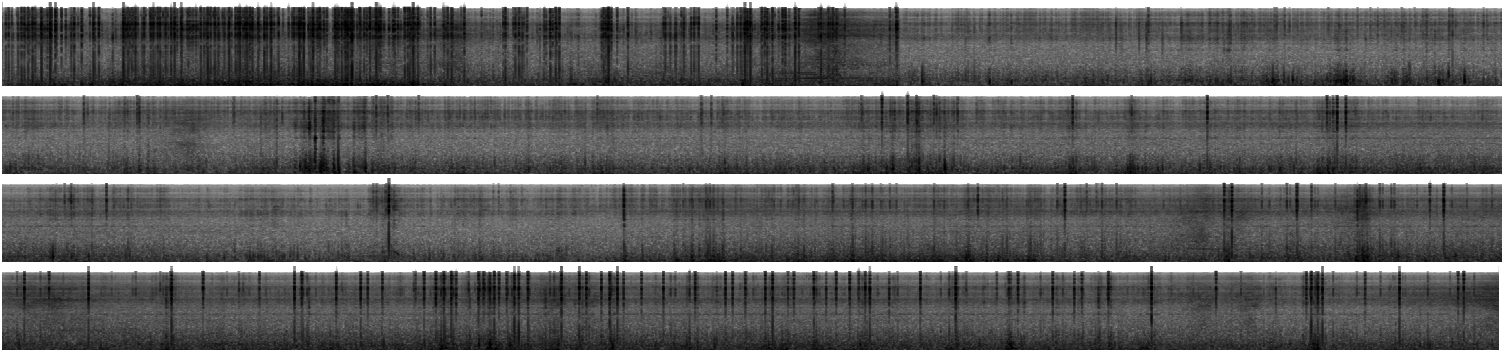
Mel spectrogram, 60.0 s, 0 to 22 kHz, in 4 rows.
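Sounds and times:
steady hiss: 0.0s - 9.6s, 15.2s - 18.6s, 35.4s - 59.9s
bicycle rattling and clicking: 0.0s - 59.9s.

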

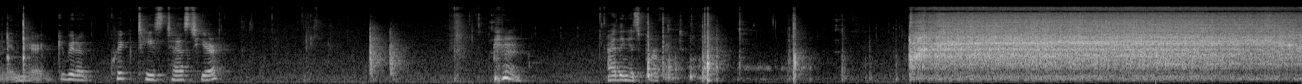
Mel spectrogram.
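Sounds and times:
food processor chopping: 9.1s - 13.0s.

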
